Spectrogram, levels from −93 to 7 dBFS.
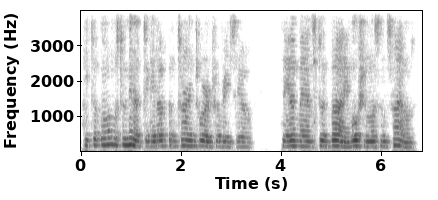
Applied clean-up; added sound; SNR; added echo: neural mask model DeepFilterNet 3.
